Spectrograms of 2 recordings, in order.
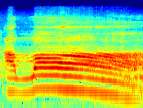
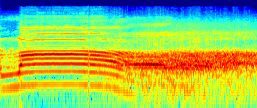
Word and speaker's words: আল্লাহ: আল্লাহ পাকের উচ্চারণটা হচ্ছে, আল্লাহ পাকের নাম উচ্চারণ হচ্ছে আল্লাহ। মুখটা একটু গোল হয়ে যাবে, বলেন আল্লাহ আল্লাহ আল্লাহ।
